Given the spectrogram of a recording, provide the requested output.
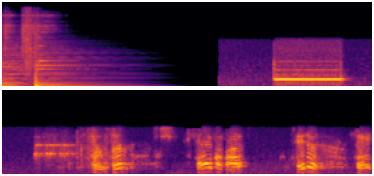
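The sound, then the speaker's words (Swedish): A sharp clunk, a brief pause, then a single steady telephone ring tone lasting about a second as a phone rings in an older man's home, followed by voices talking in a thin, phone-like quality. “ringer nu”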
